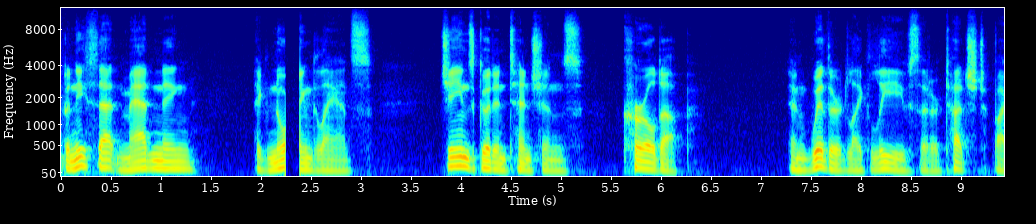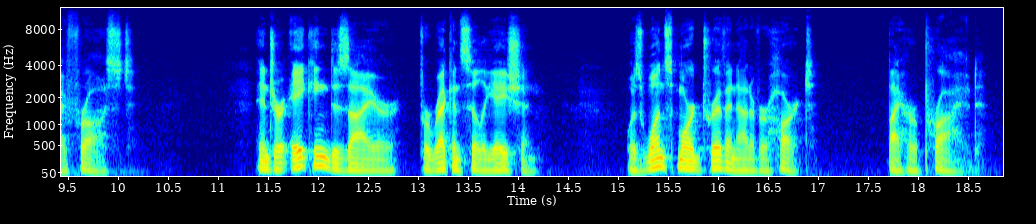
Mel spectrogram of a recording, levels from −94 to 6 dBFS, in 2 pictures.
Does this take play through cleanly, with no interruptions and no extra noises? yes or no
no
